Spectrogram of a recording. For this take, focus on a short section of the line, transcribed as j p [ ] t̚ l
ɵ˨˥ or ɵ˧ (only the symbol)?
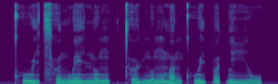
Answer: ɵ˧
